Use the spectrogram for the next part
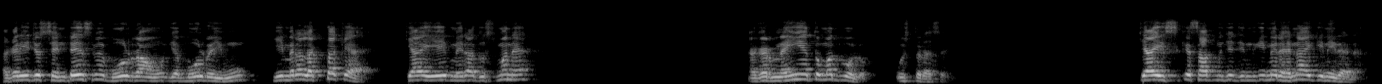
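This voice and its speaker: A man's voice: sits high, moderate pace, long pauses, darkish tone. A middle-aged man, a relationship coach, giving casual advice and acting out examples of how people phrase things in anger. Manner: explains with acted examples of angry phrasing.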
